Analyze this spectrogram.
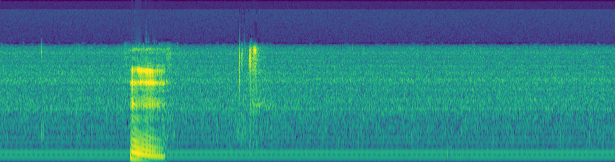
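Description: Steady electrical mains hum, with one short vocal groan about two seconds in that falls in pitch.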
